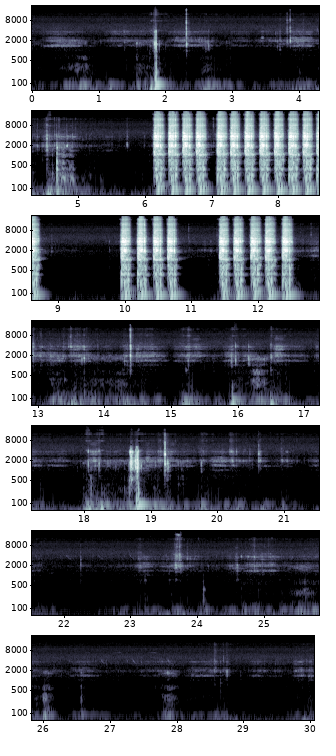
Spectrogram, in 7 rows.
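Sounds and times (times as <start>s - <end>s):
airsoft gun firing bursts: 6.1s - 8.8s, 10.0s - 12.6s
sharp knock: 6.2s - 8.8s, 10.0s - 10.8s, 11.4s - 12.6s.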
